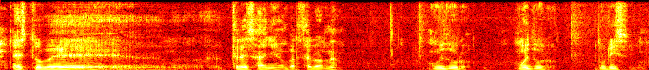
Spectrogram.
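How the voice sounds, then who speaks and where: A man speaks at a fairly low pitch with fairly even intonation. He leaves long, frequent pauses amid noticeable background noise. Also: fairly slow pace. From Andalusia, Campo de Gibraltar, Cádiz. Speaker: businessman. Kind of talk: TV interview. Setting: TV studio.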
